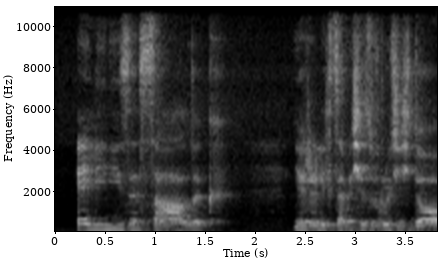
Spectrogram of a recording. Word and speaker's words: elinize sağlık: eline salyk) To jest mniej formalne, a bardziej formalne: elinize sağlık (czyt. elinize salyk) Jeżeli chcemy zwrócić się do osoby starszej to lepiej tej formalnej, drugiej wersji użyć.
